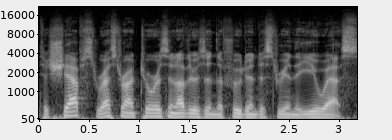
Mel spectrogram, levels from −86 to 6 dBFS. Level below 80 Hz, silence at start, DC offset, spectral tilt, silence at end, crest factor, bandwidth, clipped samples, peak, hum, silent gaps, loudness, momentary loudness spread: -36 dBFS; 0 s; under 0.1%; -5.5 dB/octave; 0 s; 16 dB; 15.5 kHz; under 0.1%; -2 dBFS; none; none; -18 LUFS; 4 LU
